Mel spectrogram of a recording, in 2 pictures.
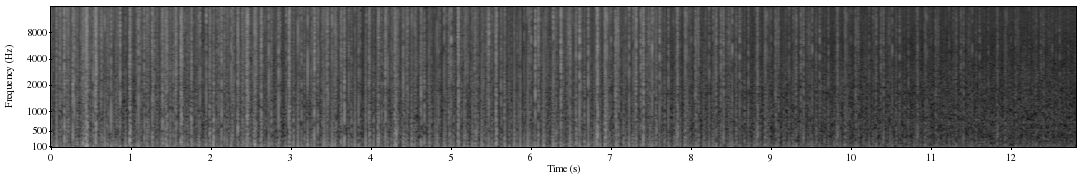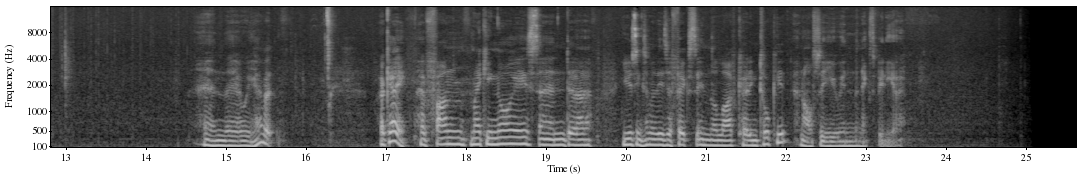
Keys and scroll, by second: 7.6 BackSpace.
